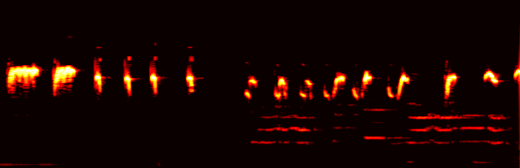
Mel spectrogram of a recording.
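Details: Javan greater green leafbird song: loud slurred whistles and sharp chips, then a pause and a quicker string of bouncy, twisting whistled notes over faint lower tonal sounds and a low hum.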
